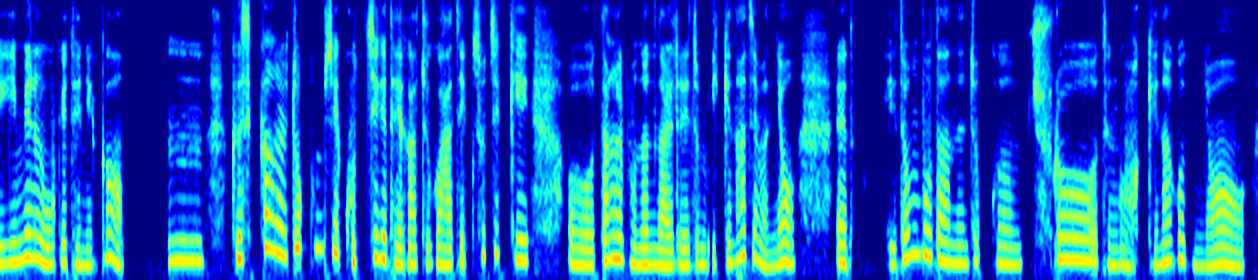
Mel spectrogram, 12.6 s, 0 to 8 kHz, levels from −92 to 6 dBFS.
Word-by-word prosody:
이민을 215 +6 +2
오게 190 +1 0
되니까 180 +9 -1 0.5
음 220 0 0 0.3
그 240 - +5
습관을 305 +3 +4
쪼끔씩 350 -1 +1
고치게 235 +3 +2
돼 185 -5 +1
가지고 180 +1 -1
아직 170 0 -1
솔직히 265 -5 -1 0.4
어 170 -2 +1
땅을 235 +4 +4
보는 180 -4 +1
날들이 170 0 +1
좀 180 0 -3
있긴 195 +3 -3
하지만요. 200 - +1 0.4
그래도 195 -1 +2 0.4
예전보다는 225 -4 +1
쪼끔 185 -4 -4
줄어든 225 -6 +1
것 175 - -5
같긴 175 +3 -4
하거든요. 180 -6 0
200 Hz, 300 characters per minute, -32 LUFS, 180-235 Hz, 0.5 s, 그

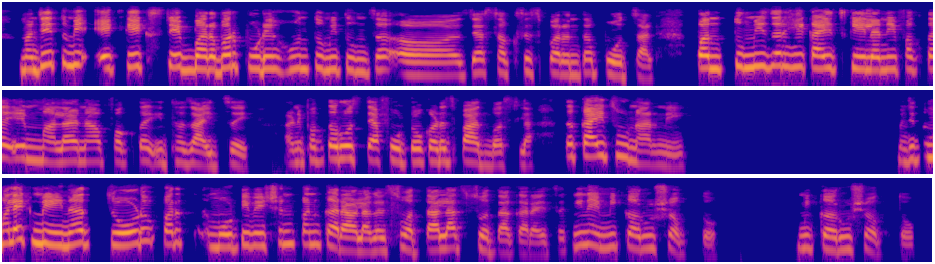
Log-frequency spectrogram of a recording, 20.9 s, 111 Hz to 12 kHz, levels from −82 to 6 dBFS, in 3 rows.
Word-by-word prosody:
म्हणजे 280 +7 +5
तुम्ही 365 0 +5 0.2
एक-एक 325 +3 +3
स्टेप 320 -3 +3
बरोबर 290 +3 +5
पुढे 290 0 +3
होऊन 295 +1 -2
तुम्ही 285 -2 -1
तुमचं 265 +1 -2
अ, 210 -4 0
त्या 245 0 0
सक्सेसपर्यंत 235 -2 -5
पोहोचाल. 200 -6 -3 0.4
पण 305 -1 +8
तुम्ही 335 +1 +3
जर 350 - +5
हे - - +3
काहीच 300 -1 +4
केलं 285 -2 +5
नाही 285 0 0
फक्त 285 +1 -4
ए 270 0 +2
मला 225 0 -2
आहे 235 - +1
ना 230 0 -5
फक्त 225 +2 -8
इथे 215 0 -10
जायचंय 185 -2 -3 0.3
आणि 215 +1 -9
फक्त 245 +2 -4
रोज 270 +1 +4
त्या 240 - +3
फोटोकडेचं 230 -1 -2
पाहत 225 -3 +2
बसला, 185 -1 -8 0.3
तर - - +1
काहीच 305 +1 +5
होणार 235 -10 -4
नाही. 175 -3 -11 1.6
म्हणजे 245 +2 -7
तुम्हाला 325 +4 +6
एक 370 -3 +1
मेहनत 300 0 +4 0.2
जोड 290 +4 +4
परत 315 -3 -6
मोटिव्हेशन 280 +4 -1
पण 300 0 -3
करावं 215 -2 +3
लागेल, 210 +1 -1
स्वतःलाच 245 +2 -2
स्वतः 195 -6 -4
करायचं 170 +4 -8
की 280 - -4
"नाही, 290 -3 -1
मी 260 +2 -6
करू 245 -2 -4
शकतो, - - -11 0.6
मी 250 0 -8
करू 230 -1 -2
शकतो." 150 - -13
260 Hz, 170 wpm, -22 LUFS, 225-295 Hz, 1.6 s, पण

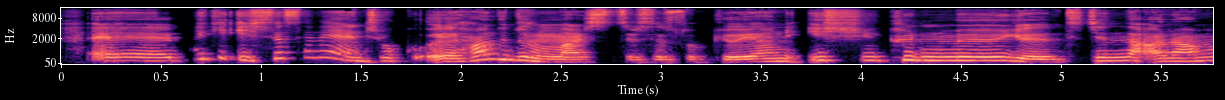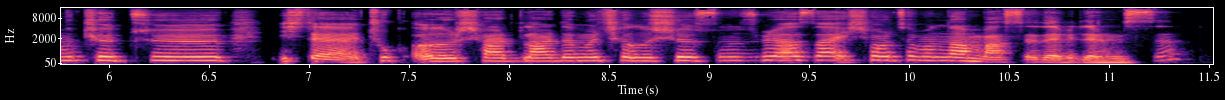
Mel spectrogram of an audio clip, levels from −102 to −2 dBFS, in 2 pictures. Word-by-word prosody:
Eee, 220 -1 -1
peki, 340 +4 -5
işte, 260 +6 +1
seni 430 +3 0
en 220 - -2
çok 210 0 -3 0.2
hangi, 305 +4 +2
eee, - - -2
durumlar 165 -10 +2
strese 155 0 +1
sokuyor? 155 0 +1
Yani, 185 +3 0
iş 250 +1 0
yükün 245 +1 0
mü, 240 0 +3
yöneticinle 220 -1 +2
aran 195 -1 +1
mı 240 - -5
kötü, 240 -1 +1 0.3
işte, 185 -3 -1
çok 225 0 -5
ağır 190 +2 +2
şartlarda 200 +2 -1
mı 225 0 -2
çalışıyorsunuz? 230 +1 0
Biraz 255 0 0
daha 260 0 0
iş 260 +1 -4
ortamından 240 -5 -1
bahsedebilir 140 -3 0
misin? 125 - +1
225 Hz, 160 wpm, -20 LUFS, 190-245 Hz, 0.3 s, mü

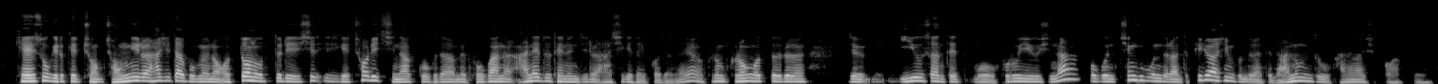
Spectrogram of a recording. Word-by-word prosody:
계속 150 +2 +5
이렇게 140 -2 +2
정 115 0 0
정리를 155 +9 +4
하시다 170 -1 +2
보면은 130 -3 +1
어떤 125 +11 +4
옷들이 145 -3 0
실 170 +8 -4
이게 135 -3 -3
철이 190 +5 +1
지났고 125 -1 -2
그다음에 115 0 -2
보관을 125 +3 0
안 140 +6 +1
해도 160 -2 +1
되는지를 120 -5 -1
아시게 110 +3 -5
될 100 -3 -7
거잖아요. 100 - -5
그럼 140 -1 -1
그런 145 +4 +3
것들을 135 -2 +1 0.4
이제 125 -3 0 0.3
이 130 +2 0
이웃한테 145 -6 +1
뭐 105 -4 -3
불우이웃이나 135 - 0
혹은 140 -2 0
친구분들한테 145 - 0
필요하신 190 -5 +2
분들한테 105 -6 -4
나눔도 125 - -1
가능하실 105 +1 -6
것 95 - -13
같고요. 90 0 -14
130 Hz, 410 characters per minute, -23 LUFS, 115-150 Hz, 0.4 s, 계속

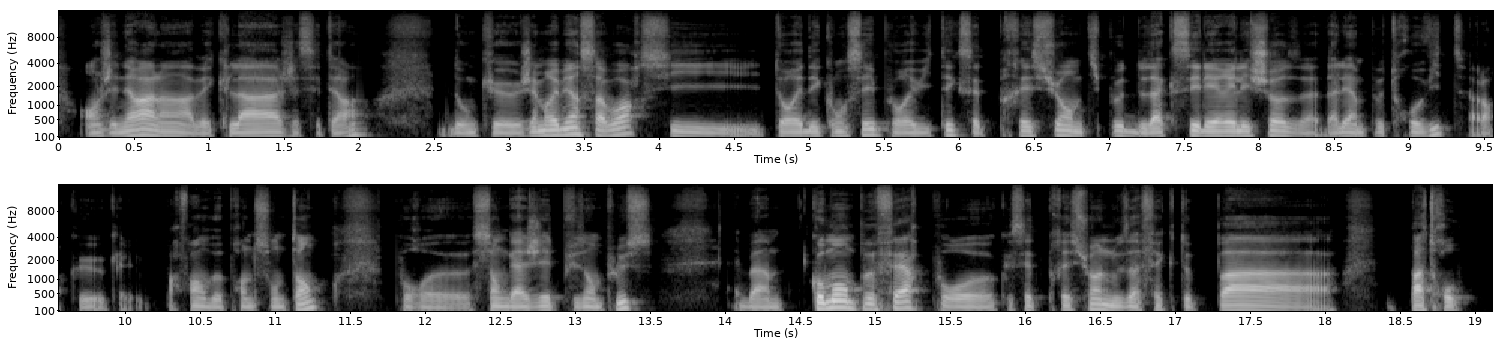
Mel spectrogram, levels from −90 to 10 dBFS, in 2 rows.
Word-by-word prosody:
en 90 - -3
général 115 +8 +4
hein, 105 -1 0
avec 85 -2 -5
l'âge 95 0 +2
et - - -11
cetera 125 +12 -7 0.4
donc, 90 +1 -6
heu, 90 -1 0
j'aimerais 105 +6 +3
bien 145 +4 +5
savoir 140 +5 +2
si 95 -4 -6
tu - - -3
aurais 100 0 +2
des 100 0 0
conseils 100 +8 -2
pour 95 -8 -3
éviter 90 +6 -3
que 120 - -10
cette - - -6
pression, 110 +2 -1
un 105 - 0
petit 95 - -11
peu 110 - -2
de 95 -2 -3
l'accélérer 105 +2 +3
les 105 0 +2
choses, 105 -3 +1 0.2
d'aller 95 +3 -2
un 95 - -1
peu 100 +2 -9
trop 100 - -5
vite 140 +7 -6
alors - - -6
que - - -8
quel - - -17 0.2
parfois 100 - -4
on - - -3
veut 85 - -3
prendre 90 +1 -7
son 90 -1 -6
temps, 135 - +1 0.4
pour, 85 - -6
heu, 80 0 -6
s'engager 95 0 +1
de 95 - -12
plus 90 -1 -7
en 90 -1 0
plus. 140 +7 -1 0.5
Eh - - -12
ben, 85 -1 -2 0.2
comment 155 +4 +10
on 150 - +6
peut 125 -1 +1
faire 150 +4 +3
pour, 90 -9 0
heu, 85 +1 -3
que - - -17
cette - - -5
pression, 105 +4 -2
elle - - +3
nous 95 -1 0
affecte 95 - -5
pas 100 -5 +3 0.5
pas - - +6
trop? - - -3
100 Hz, 210 wpm, -24 LUFS, 90-120 Hz, 0.5 s, comment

